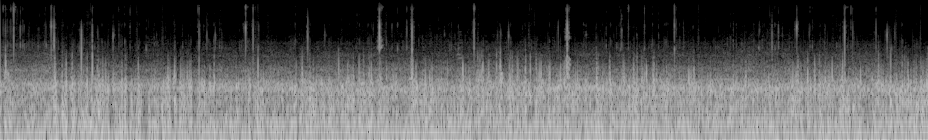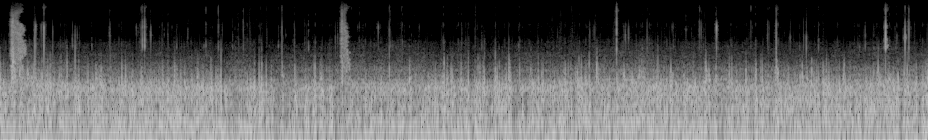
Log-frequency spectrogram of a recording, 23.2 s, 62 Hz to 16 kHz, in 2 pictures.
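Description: Wind buffeting the microphone and mountain-bike tyres running on wet asphalt at about 30 km/h, a steady loud rushing noise with many small sharp clicks and ticks scattered through it.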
